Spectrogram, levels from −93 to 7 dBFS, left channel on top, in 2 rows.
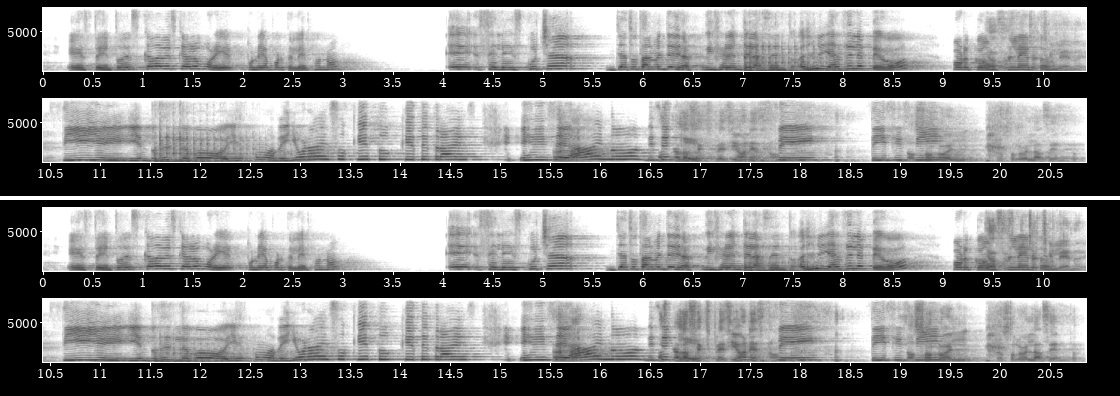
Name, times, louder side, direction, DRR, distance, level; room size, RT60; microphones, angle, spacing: voice 1, 0.2-3.0 4.0-5.3 5.6-8.7 9.1-10.2 10.6-17.0 17.8-18.2 18.7-19.6 19.9-20.1, equal, 5° right, 8 dB, 1.5 m, -27 dB
sound 1, 7.0-8.5 11.5-13.0, left 3 dB, 50° left, 1.0 m, -38 dB
voice 2, 9.4-10.4 10.9-11.2 15.5-15.8 16.6-18.2 19.0-19.7 19.9-20.7, right 4 dB, 60° right, 5 dB, 2.5 m, -34 dB
27.0 x 20.5 x 8.4 m, 0.78 s
head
